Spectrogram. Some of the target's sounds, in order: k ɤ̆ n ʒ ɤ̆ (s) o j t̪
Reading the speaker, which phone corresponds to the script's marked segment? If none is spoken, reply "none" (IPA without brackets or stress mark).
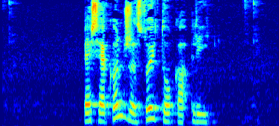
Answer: s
